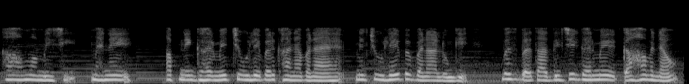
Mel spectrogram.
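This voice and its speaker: A woman's voice: medium pitch, fairly even intonation, moderate pace, lightly acted. A woman voicing a meek, obliging young daughter-in-law in a cartoon family story. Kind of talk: Hindi cartoon story voice acting. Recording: dull lo-fi audio over music.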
